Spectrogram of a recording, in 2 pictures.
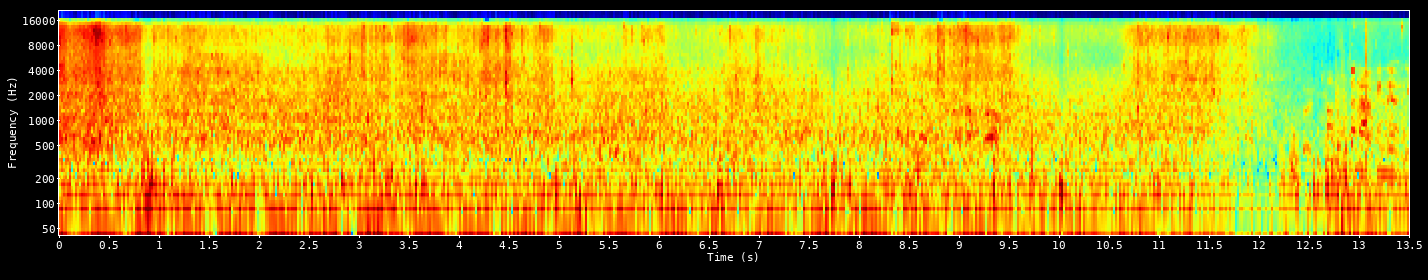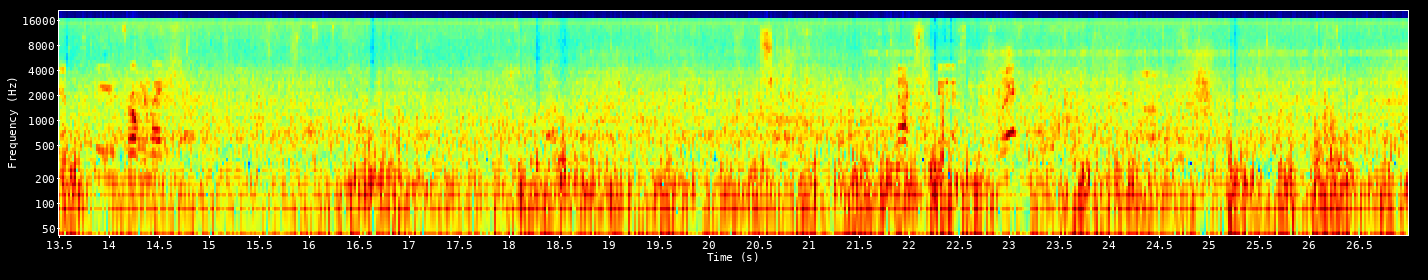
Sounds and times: Boat, Water vehicle: 0.0 - 26.9.

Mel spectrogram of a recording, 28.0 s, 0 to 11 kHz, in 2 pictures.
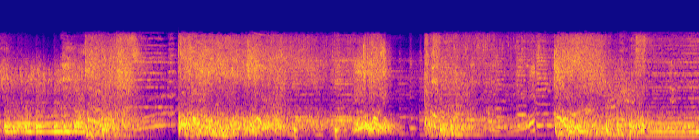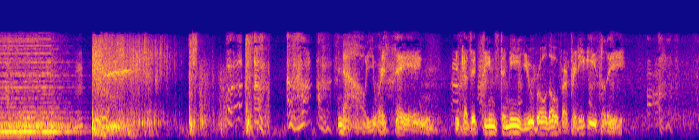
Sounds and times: Speech: 20.7 - 26.5.

